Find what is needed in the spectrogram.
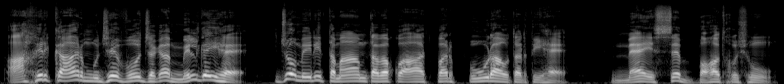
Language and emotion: Urdu, happy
